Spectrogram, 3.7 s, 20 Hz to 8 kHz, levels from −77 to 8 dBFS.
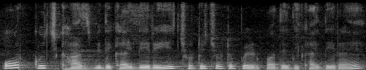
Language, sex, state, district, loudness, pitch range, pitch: Hindi, female, Maharashtra, Pune, -16 LUFS, 160-215 Hz, 165 Hz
